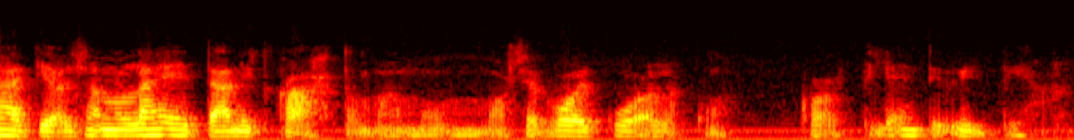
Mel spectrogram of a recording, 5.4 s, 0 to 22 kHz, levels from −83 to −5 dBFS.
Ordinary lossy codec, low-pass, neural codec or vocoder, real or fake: AAC, 32 kbps; 10.8 kHz; none; real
